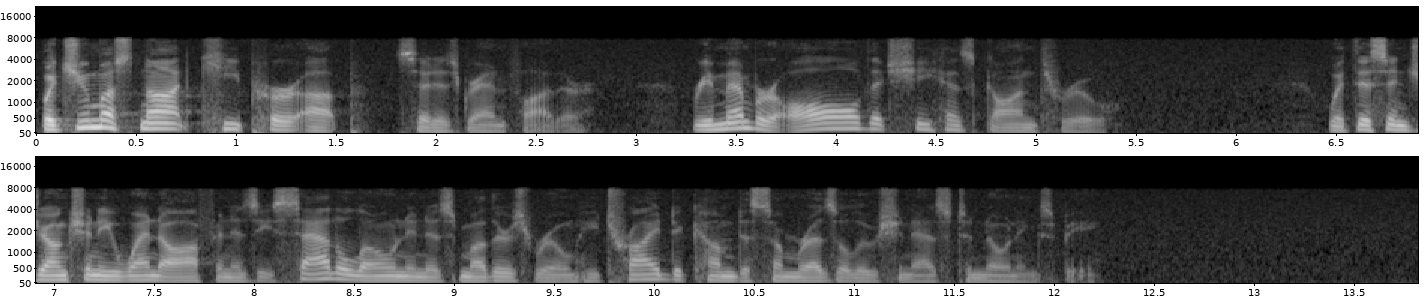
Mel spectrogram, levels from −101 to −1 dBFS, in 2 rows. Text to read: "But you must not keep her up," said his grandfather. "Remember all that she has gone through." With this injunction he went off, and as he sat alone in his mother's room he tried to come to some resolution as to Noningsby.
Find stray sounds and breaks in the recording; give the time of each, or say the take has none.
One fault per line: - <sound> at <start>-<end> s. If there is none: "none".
none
